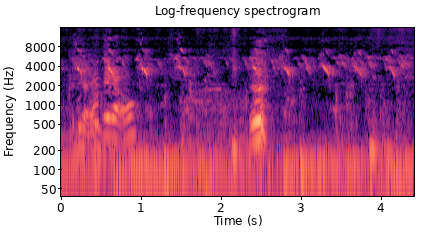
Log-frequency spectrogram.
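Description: A flock of chickens clucking and chirping while they feed, with many short, high, falling chirps several times a second. One louder rising call stands out about two and a half seconds in.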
